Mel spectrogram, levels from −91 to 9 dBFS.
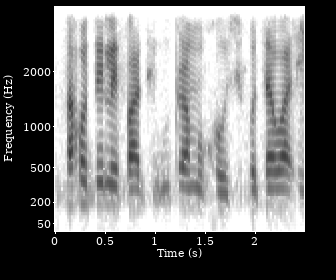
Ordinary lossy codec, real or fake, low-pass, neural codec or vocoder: none; fake; 3.6 kHz; autoencoder, 48 kHz, 128 numbers a frame, DAC-VAE, trained on Japanese speech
